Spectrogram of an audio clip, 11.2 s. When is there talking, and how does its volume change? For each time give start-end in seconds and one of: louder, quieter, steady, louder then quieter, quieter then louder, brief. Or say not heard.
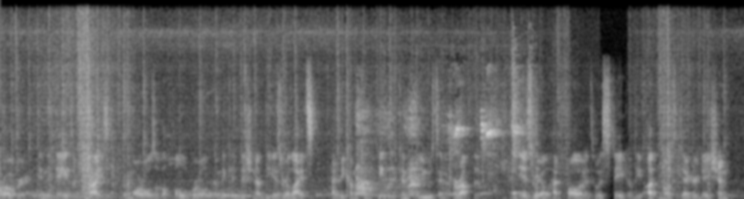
0.0-10.9 steady.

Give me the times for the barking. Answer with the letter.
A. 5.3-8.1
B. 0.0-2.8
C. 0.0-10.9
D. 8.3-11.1
A.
